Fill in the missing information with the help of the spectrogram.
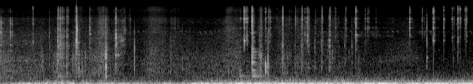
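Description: Wind buffeting the microphone as a low rumble, which grows louder about two seconds in. Over it come irregular crunching footsteps on dry, crusty ground and light clicking and rattling of carried archery gear.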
